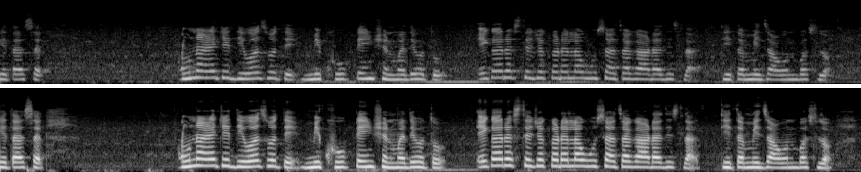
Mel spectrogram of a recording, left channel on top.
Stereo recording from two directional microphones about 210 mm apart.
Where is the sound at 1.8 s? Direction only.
40° right (ahead or behind).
